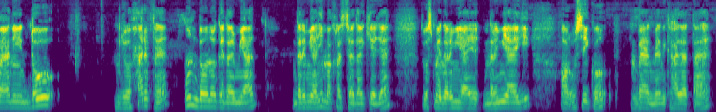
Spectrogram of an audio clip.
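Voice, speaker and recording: A man's voice: a little high, long pauses, no echo, rough recording. A man with a Pakistani Urdu accent teaching Arabic morphology in a religious lecture, explaining each rule step by step and glossing a set text.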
